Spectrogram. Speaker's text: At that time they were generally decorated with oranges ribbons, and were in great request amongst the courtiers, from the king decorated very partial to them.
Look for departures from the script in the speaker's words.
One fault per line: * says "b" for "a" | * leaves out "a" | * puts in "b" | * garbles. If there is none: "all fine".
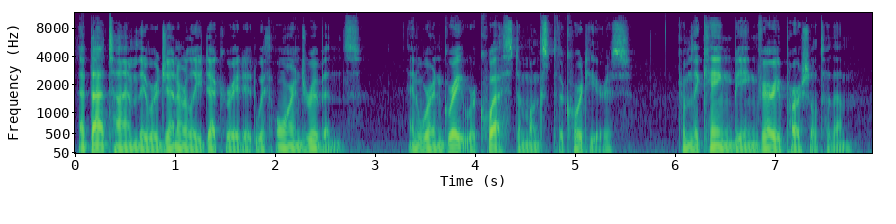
* says "orange" for "oranges"
* says "being" for "decorated"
